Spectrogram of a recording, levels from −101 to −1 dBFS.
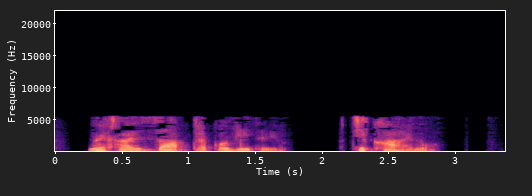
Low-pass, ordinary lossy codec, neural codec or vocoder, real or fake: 5.4 kHz; MP3, 24 kbps; codec, 24 kHz, 1.5 kbps, HILCodec; fake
